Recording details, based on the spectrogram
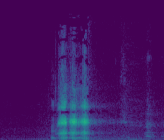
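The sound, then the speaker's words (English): A person imitates a sheep with a single loud, quavering bleat, a wobbling "baa-a-a" lasting about half a second, followed by a faint breathy trail. “I'm sorry, every time I think about sheep, I think of Goat Boy from Saturday Night Live.”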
